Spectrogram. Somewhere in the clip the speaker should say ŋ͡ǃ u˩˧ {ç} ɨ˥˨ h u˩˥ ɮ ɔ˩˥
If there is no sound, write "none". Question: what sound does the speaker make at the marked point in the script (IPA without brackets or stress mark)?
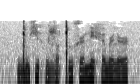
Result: ç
